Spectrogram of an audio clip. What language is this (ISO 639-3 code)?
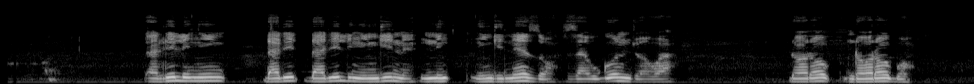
swa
